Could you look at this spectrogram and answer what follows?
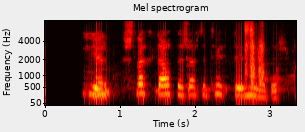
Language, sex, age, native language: Icelandic, female, 18-19, Icelandic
